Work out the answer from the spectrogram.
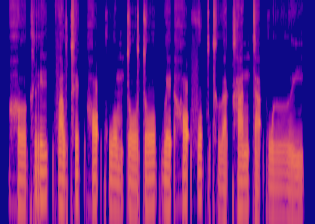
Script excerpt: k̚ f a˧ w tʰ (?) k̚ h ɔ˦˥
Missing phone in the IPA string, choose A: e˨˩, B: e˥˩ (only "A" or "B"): B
